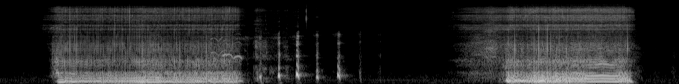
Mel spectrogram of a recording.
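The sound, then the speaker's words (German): Someone asleep in a cinema audience snores loudly during a brief dramatic pause in a very loud film: two long rasping, rumbling inhalations separated by a brief stretch of quick, irregular clicking and smacking sounds. “Irgendwer komplett weggepennt bei einem Film, der die Dezibelskala gesprengt hat.”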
